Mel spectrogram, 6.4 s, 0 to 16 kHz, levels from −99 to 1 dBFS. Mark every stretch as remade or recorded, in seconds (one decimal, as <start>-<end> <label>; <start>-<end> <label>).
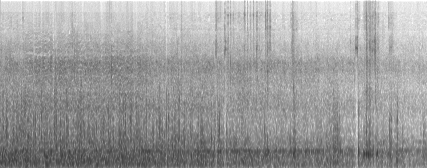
0.0-3.1 recorded; 3.1-4.1 remade; 4.1-4.8 recorded; 4.8-5.7 remade; 5.7-6.4 recorded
